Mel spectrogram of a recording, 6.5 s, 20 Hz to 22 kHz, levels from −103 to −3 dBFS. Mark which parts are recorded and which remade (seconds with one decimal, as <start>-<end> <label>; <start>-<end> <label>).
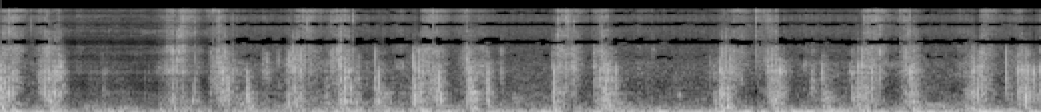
0.0-0.4 recorded; 0.4-1.3 remade; 1.3-6.5 recorded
